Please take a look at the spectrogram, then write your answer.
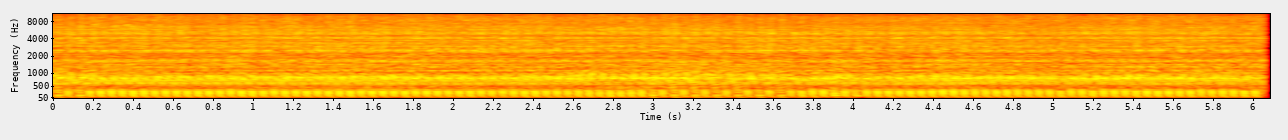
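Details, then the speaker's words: Craftsman four-stroke edger, Tecumseh engine, throttle about halfway: steady slow chugging about 220 beats a minute, never picks up despite throttle; governor linkage hooked in wrong throttle hole. "yeah i see what he says you saw when i was trying to adjust the throttle it's not making any difference at all so my guess is it's probably uh i'm going to take a look at the governor linkage and make sure it's hooked up correctly"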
